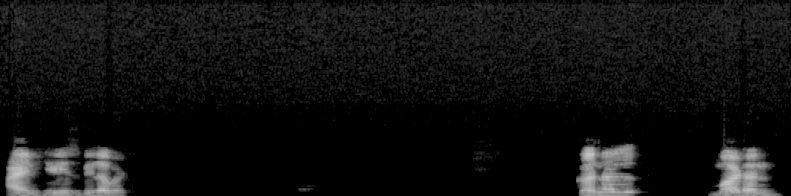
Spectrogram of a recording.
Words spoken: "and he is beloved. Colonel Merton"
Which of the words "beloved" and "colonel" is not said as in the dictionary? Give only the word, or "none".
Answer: none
